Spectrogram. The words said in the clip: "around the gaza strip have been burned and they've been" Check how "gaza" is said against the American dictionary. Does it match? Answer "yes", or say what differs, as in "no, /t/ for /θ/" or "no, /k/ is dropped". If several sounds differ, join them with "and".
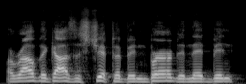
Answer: yes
